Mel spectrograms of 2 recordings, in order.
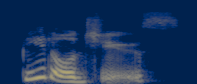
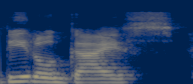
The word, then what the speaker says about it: Betelgeuse: conjunct the fix star Beetle Juice not to be confused with the Beetlejuice movie but I wonder if that's where they got it from yeah and Eno says he thinks it's pronounced beetle guys but I like Beetle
